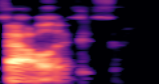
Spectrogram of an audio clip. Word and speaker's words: Alex: So his name is Alex on paper, but it's pronounced Alec.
